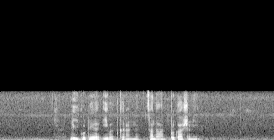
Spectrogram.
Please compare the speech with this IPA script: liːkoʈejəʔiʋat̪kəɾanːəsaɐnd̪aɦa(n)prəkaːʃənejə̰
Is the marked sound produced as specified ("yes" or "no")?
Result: yes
